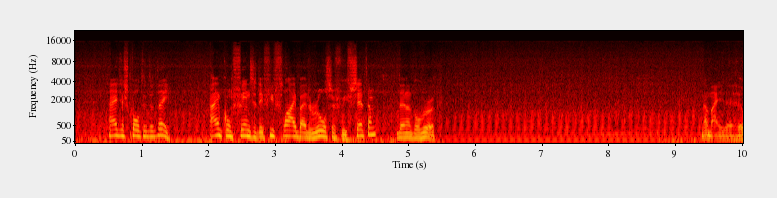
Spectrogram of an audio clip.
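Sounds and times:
propeller aircraft engine drone: 0.0 - 10.0.

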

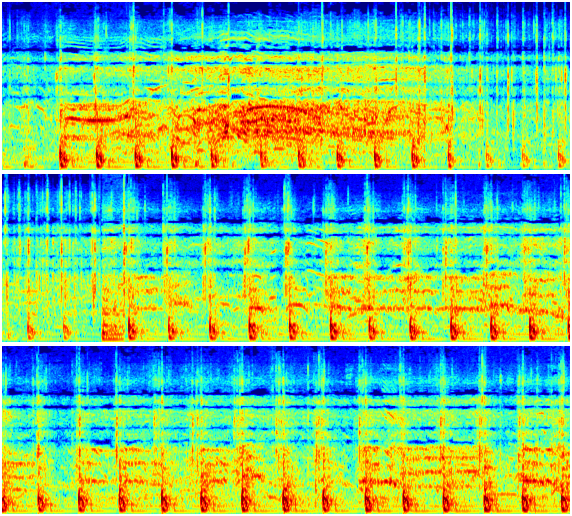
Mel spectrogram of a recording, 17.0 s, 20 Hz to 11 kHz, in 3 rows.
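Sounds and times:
crowd chanting: 0.0 - 5.0, 5.8 - 17.0
drum beating steady rhythm: 0.0 - 17.0.

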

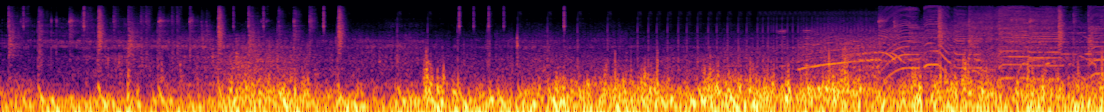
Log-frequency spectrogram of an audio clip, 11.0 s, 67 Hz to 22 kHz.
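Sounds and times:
bike clicks and rattles: 0.0 - 8.0
wind buffeting microphone: 0.0 - 11.0.

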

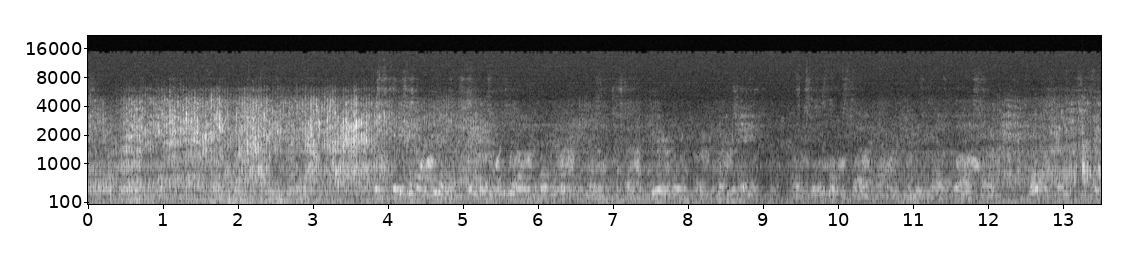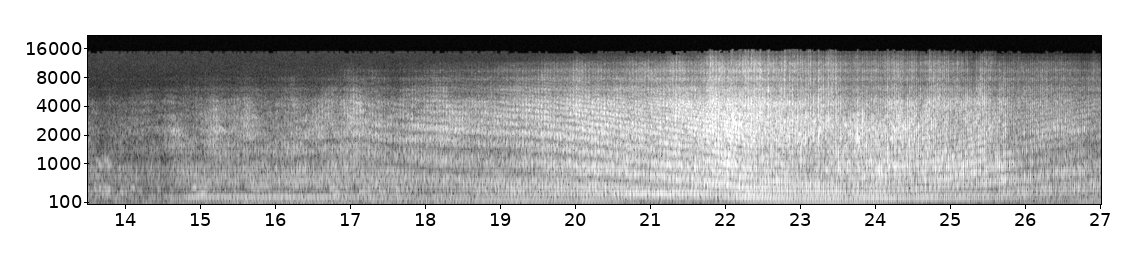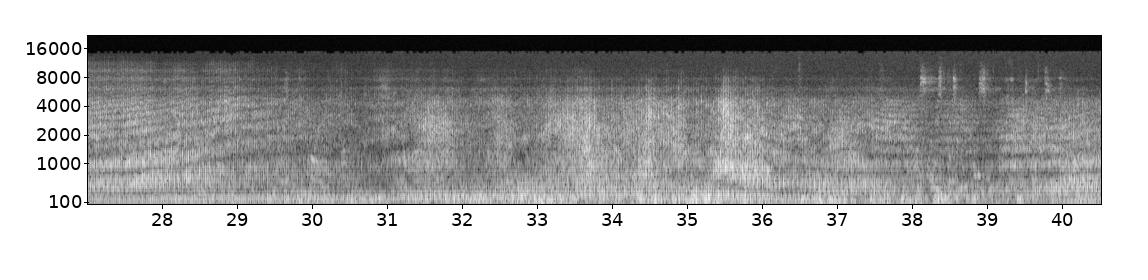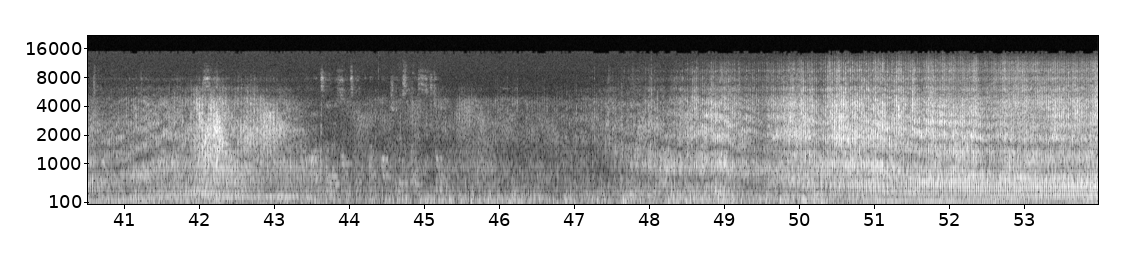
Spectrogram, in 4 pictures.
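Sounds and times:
biplane engine and propeller: 0.0 - 53.9.

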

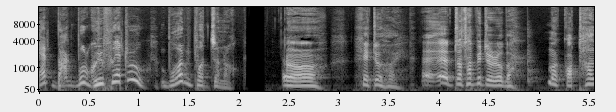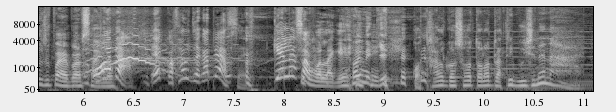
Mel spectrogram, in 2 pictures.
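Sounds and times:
man laughing and giggling: 8.6 - 9.6.

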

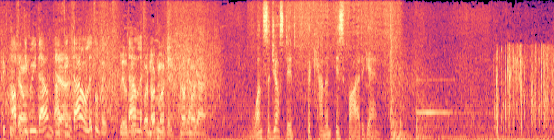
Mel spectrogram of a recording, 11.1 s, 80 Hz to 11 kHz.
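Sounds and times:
low steady rumble: 0.0 - 11.0
crackling splashes on water: 5.2 - 8.1, 9.8 - 11.0.

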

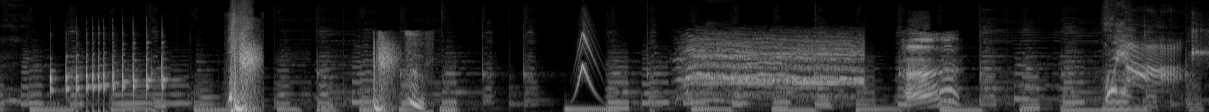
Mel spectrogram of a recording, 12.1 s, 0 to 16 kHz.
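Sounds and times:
background music: 0.0 - 12.0
loud whack: 2.3 - 2.7, 3.7 - 4.1.

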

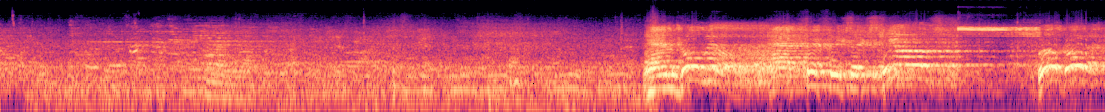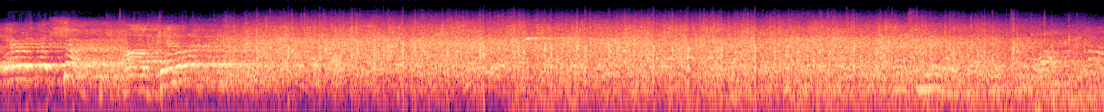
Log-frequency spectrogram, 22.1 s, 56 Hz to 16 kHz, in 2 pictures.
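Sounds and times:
spectators clapping and cheering: 12.0 - 22.0.

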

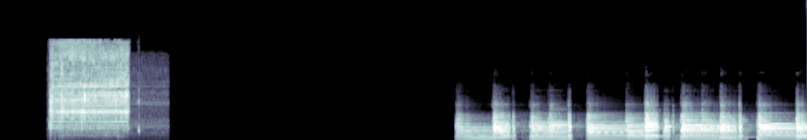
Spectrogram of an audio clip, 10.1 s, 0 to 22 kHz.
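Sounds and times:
bright hissy noise: 0.6 - 2.1.

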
